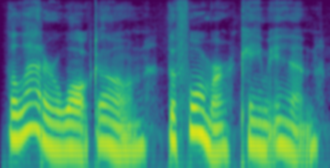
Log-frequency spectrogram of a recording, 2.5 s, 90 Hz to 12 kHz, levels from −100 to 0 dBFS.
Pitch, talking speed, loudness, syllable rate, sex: 185 Hz, 195 wpm, -15 LUFS, 5.1 syllables/s, female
